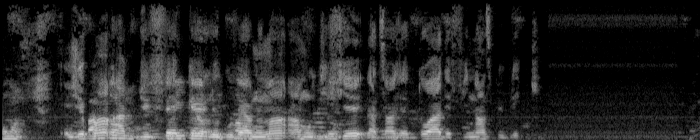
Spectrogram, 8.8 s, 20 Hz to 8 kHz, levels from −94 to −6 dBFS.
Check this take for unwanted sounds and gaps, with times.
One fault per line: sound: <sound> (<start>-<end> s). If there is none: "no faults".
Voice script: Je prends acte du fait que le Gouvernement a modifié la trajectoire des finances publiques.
no faults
